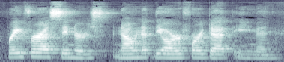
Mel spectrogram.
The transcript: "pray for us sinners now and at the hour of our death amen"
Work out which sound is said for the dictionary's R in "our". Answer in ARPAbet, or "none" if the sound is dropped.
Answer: R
